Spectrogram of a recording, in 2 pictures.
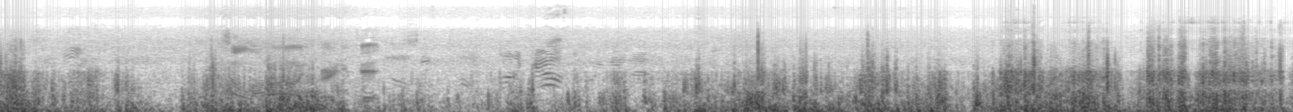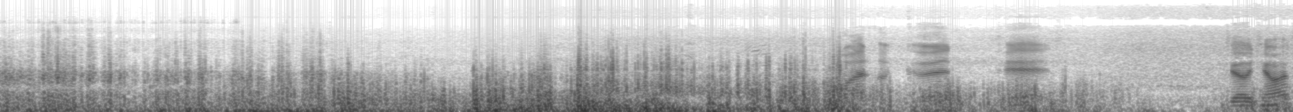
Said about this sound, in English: Boy, is it windy.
